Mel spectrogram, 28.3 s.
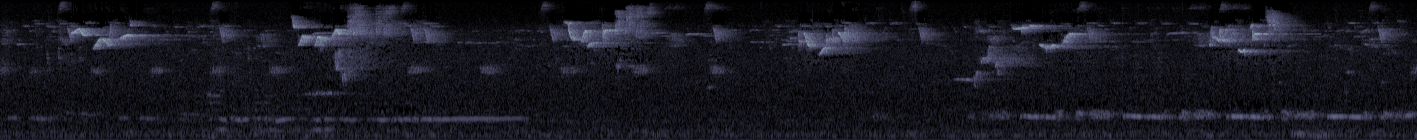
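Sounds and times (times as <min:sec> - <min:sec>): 
blue-and-white flycatcher song: 0:00.0 - 0:28.3
quieter birds: 0:00.0 - 0:28.3
steady low repeated hooting tone: 0:04.5 - 0:10.7.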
